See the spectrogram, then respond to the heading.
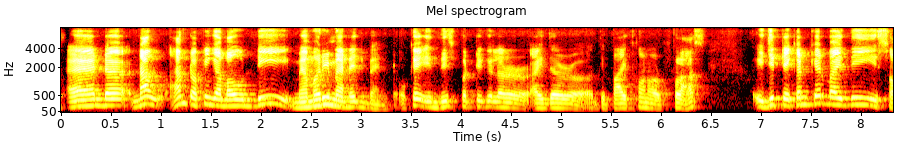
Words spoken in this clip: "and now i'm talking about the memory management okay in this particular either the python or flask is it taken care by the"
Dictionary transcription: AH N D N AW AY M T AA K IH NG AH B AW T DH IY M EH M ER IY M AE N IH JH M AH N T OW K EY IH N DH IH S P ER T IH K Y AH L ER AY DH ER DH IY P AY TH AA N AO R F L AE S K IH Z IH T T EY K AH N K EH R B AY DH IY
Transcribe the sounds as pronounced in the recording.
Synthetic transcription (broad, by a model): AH N D N AW AY M T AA K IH NG AH B AW T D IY M EH M ER IY M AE N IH JH M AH N T OW K EY IH N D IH S P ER T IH K Y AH L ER AY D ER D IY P AY F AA N AO R P L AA S IH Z IH T T EY K AH N K EH R B AY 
